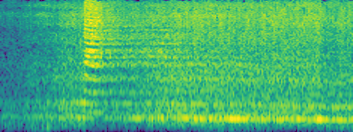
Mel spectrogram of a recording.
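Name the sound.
train passing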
